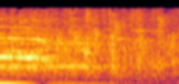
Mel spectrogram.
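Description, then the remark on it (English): A crowd at a school prize announcement applauds steadily, a dense wash of many hands clapping at once, holding a fairly even, moderate level throughout without any clear pause. “Okay, big round of applause.”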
